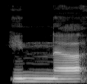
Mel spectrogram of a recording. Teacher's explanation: اِنَّا نون مشدد ہے، غنہ کر کے پڑھیں گے، اوپر ساتھ مد ہے تو اسے لمبا کر کے پڑھیں گے۔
